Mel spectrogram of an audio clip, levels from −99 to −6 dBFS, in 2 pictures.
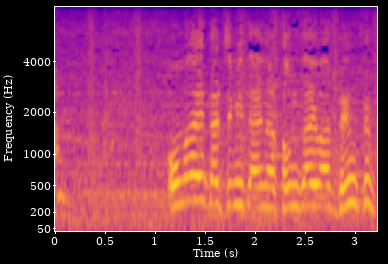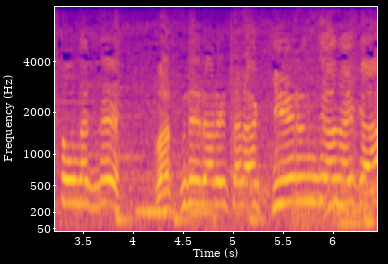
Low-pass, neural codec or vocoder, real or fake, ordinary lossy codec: none; none; real; none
